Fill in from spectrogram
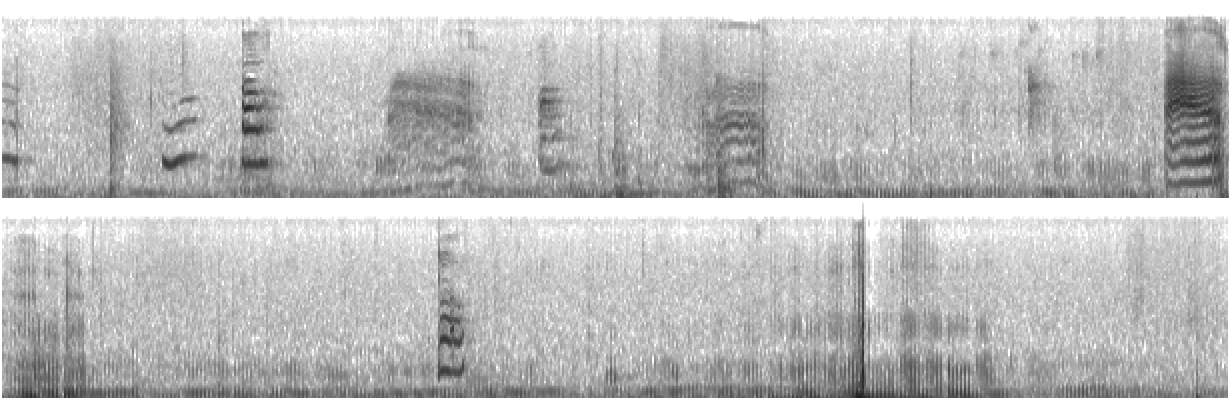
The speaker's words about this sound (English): But until then, I will leave you with the exemplary sounds of my very talkative kitten babies. Because I am that cat mum.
